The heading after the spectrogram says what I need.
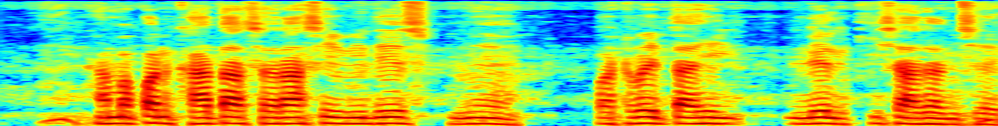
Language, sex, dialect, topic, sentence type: Maithili, male, Southern/Standard, banking, question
